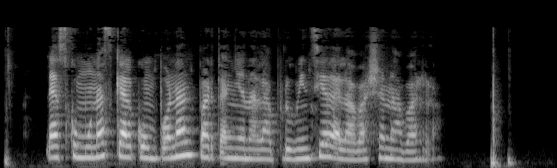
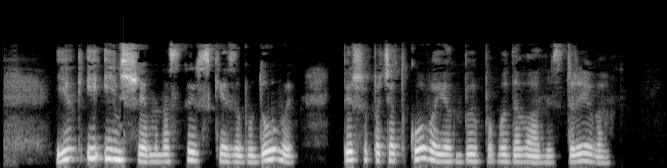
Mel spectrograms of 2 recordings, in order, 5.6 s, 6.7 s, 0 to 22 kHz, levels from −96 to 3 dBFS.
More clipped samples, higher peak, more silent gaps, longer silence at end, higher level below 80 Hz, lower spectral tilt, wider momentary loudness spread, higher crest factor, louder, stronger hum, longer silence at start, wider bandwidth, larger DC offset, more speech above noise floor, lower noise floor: neither; second, -4 dBFS vs 0 dBFS; neither; second, 0.45 s vs 0.6 s; about the same, -58 dBFS vs -56 dBFS; about the same, -4.5 dB/octave vs -5 dB/octave; first, 15 LU vs 10 LU; first, 22 dB vs 16 dB; second, -24 LUFS vs -16 LUFS; neither; second, 0.05 s vs 0.55 s; first, 11.5 kHz vs 7.8 kHz; neither; second, 21 dB vs 27 dB; about the same, -45 dBFS vs -43 dBFS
